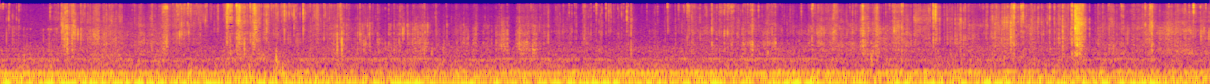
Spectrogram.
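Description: A small, compact ball of white tissue paper is pulled apart and unfolded by the fingers. It makes quiet, continuous crinkling and rustling with bright, crisp crackles, over a steady low hum.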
